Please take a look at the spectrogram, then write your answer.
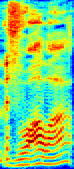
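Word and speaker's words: voilà: But voila, they are exceptionally good at it.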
